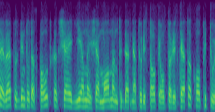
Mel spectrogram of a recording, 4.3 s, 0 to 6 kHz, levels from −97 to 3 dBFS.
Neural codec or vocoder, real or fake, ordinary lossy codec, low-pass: codec, 16 kHz in and 24 kHz out, 1 kbps, XY-Tokenizer; fake; Opus, 32 kbps; 5.4 kHz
